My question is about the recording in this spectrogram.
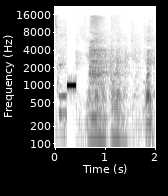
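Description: Censor bleep: one short, loud beep at a single steady pitch, about a quarter of a second long, near the start, followed by speech.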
